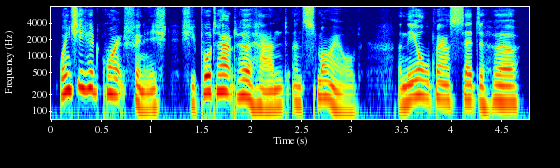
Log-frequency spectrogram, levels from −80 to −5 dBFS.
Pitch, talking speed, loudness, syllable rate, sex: 160 Hz, 240 wpm, -20 LUFS, 5.8 syllables/s, male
